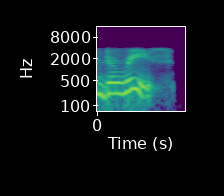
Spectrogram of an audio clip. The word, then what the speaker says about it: Darice: No, actually, Dar is short for Doris, and no one can pronounce it the way it's spelled. – Doris. – How is it spelled? – Spell it, please. – D-A-R-I-C-E.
